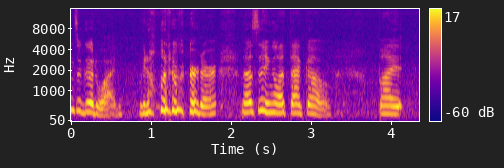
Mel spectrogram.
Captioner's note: laugh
